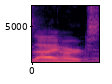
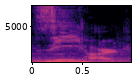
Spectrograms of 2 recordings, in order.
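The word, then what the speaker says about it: Zihark: you how to pronounce Zyhark's name, right? They're like, no, don't pronounce it Zehark, pronounce it Zyhark.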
